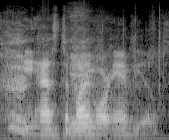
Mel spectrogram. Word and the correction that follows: Amiibo: Yeah. – Amiibos? – Amiibos. That's what he meant to say.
